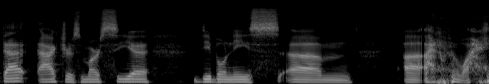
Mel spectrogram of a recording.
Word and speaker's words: DeBonis: That's probably not how you say it, but Is she it is Debois? so no, it's Debonis and the B is capitalized. So Deboni, Debonis.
